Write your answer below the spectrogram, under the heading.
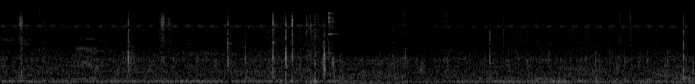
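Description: Faint, scattered little clicks and crackles of a raw duck egg's hard outer shell being chipped and picked off by fingertips, with a quick cluster of them about three seconds in. The shell comes away in small flakes while the inner membrane stays whole.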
